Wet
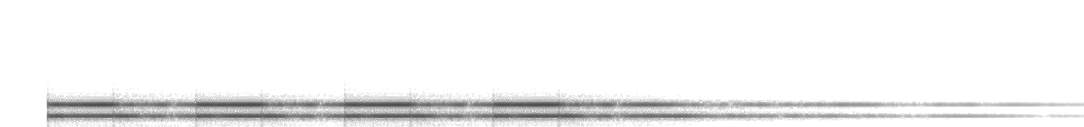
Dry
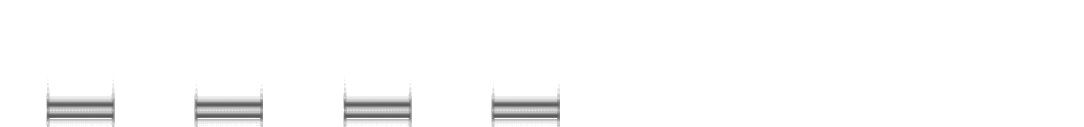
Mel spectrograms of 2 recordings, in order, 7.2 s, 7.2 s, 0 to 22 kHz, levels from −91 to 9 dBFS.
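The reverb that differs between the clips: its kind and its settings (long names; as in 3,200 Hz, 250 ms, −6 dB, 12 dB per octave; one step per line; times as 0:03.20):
dense smooth reverb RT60 4.7 s, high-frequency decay 0.95×, DRR −4.5 dB
level −5 dB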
